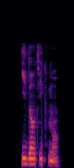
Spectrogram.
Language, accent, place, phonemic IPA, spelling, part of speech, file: French, France, Lyon, /i.dɑ̃.tik.mɑ̃/, identiquement, adverb, LL-Q150 (fra)-identiquement.wav
- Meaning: identically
